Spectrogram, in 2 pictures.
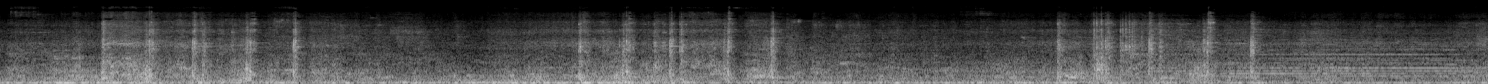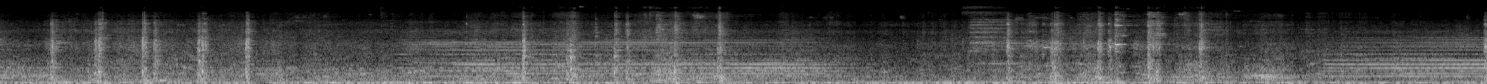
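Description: Train rolling through a grade crossing with a steady low rumble and clicking wheels, while the GP40-2LW diesel locomotive's multi-tone horn blows three times: a short blast about twelve seconds in, a longer one a few seconds later, and another starting near the end.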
